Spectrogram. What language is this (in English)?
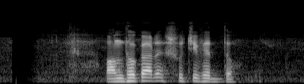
Bangla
